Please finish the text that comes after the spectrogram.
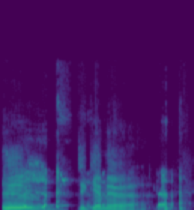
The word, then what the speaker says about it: Eau de Gamer: You have to pronounce it like you're French. Eau de Gamer.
